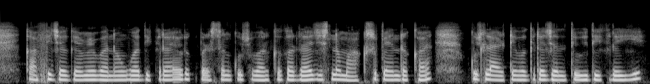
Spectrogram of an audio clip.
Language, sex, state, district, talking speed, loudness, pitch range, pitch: Hindi, male, West Bengal, Kolkata, 260 wpm, -14 LUFS, 205-220 Hz, 210 Hz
